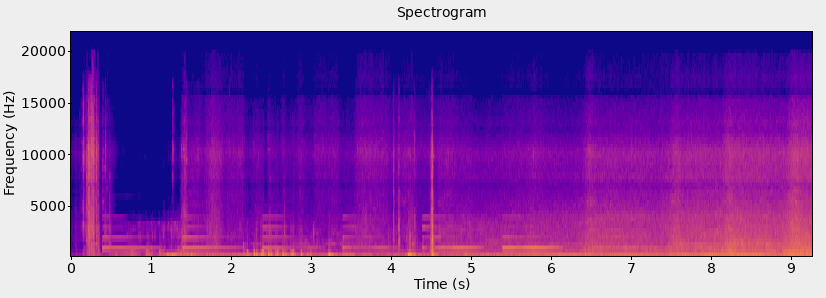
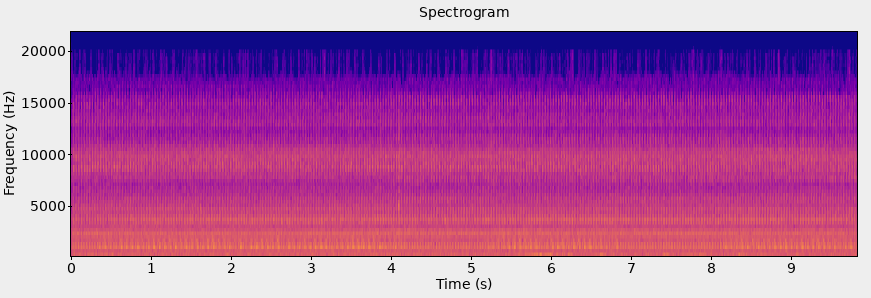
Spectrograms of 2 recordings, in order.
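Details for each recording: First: 2013 Toyota Avalon at auction: chimes and door noises, then engine catches and settles into a smooth, steady idle with no knocks or ticks; normal start, no codes. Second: 2013 Toyota Avalon at auction, MAP sensor code stored: steady idle with light tick; note changes when the oil dipstick is pulled, no visible blow-by; crankcase pressure suspected; front timing cover oil-soaked.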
